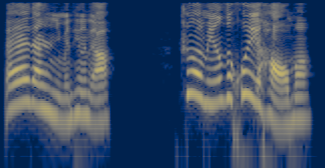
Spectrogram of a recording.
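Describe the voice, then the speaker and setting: A woman's voice: high-pitched, normal speed, no room sound. Woman storyteller from Henan, chatty, sing-song delivery; dull, dry lo-fi sound. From Henan, China. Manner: lively, chatty, addresses listeners directly. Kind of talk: folksy comic storytelling.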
